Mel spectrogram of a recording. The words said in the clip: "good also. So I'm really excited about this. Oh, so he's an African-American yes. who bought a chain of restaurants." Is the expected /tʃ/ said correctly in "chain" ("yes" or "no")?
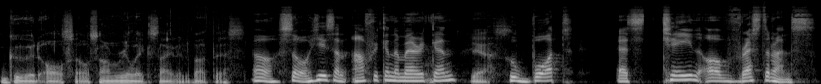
no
